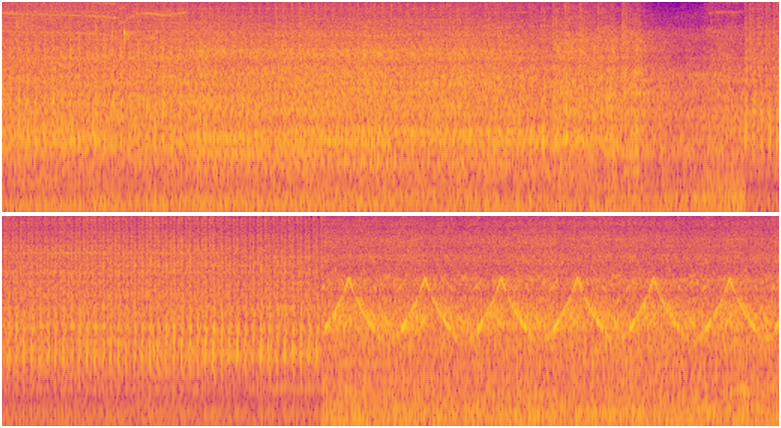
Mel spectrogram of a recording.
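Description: Construction-site noise with a fast mechanical rattle like a pneumatic breaker. About seven seconds in it cuts to a warbling electronic alarm that rises and falls in pitch twice a second.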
